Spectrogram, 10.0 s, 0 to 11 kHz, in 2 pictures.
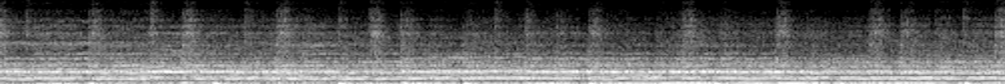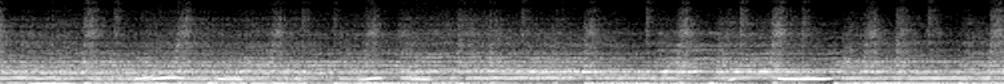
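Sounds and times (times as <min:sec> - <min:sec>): electric keyboard music: 0:00.0 - 0:10.0.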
